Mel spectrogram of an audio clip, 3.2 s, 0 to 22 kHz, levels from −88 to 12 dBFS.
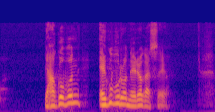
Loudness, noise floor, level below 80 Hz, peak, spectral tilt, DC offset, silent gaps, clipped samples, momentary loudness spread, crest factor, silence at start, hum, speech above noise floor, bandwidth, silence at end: -20 LUFS; -63 dBFS; -60 dBFS; -2 dBFS; -5.5 dB/octave; under 0.1%; none; under 0.1%; 14 LU; 20 dB; 0.65 s; none; 44 dB; 11 kHz; 0.05 s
